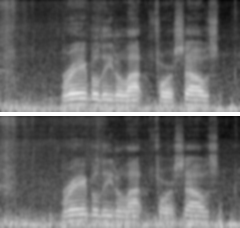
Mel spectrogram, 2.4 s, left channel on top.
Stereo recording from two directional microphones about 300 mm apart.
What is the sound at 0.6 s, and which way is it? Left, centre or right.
Speech, left.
